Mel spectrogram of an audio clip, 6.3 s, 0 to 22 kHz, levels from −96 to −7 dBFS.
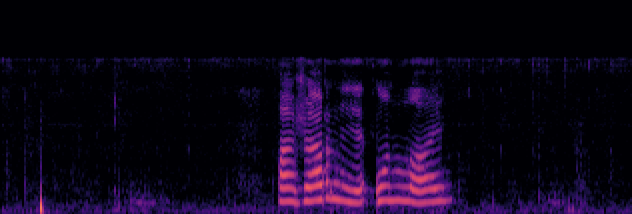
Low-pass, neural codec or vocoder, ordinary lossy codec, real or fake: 7.2 kHz; codec, 44.1 kHz, 3.4 kbps, Pupu-Codec; Opus, 24 kbps; fake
